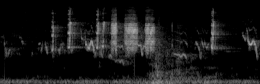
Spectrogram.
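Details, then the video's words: Budgie chirping: bright, scratchy high warbles and short tweets in quick bursts, with a louder buzzy cluster near the middle and a low steady hum beneath. "Australian beautiful birds sound 😍 budgie chirping sound"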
